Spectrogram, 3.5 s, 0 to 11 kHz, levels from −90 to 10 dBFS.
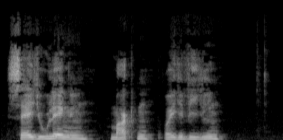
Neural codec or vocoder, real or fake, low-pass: none; real; 9.9 kHz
